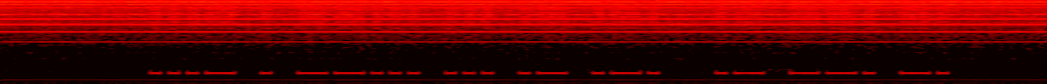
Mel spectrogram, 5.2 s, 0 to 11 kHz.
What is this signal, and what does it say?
Morse code, heard as a keyed tone, about 25 wpm, 440 Hz. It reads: VE7SAR AGN
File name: CW / kt5j wpx cw-op-k5pi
